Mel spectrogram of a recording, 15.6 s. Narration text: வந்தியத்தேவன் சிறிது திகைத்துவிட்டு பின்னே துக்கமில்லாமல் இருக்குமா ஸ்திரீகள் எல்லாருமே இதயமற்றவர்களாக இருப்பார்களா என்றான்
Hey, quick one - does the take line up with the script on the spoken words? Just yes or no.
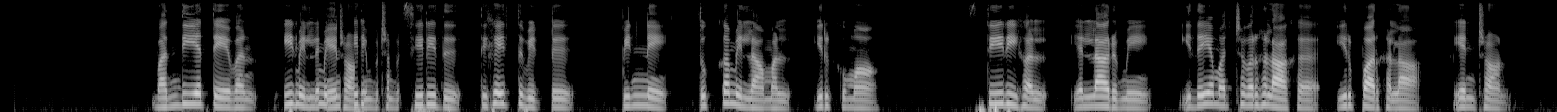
no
